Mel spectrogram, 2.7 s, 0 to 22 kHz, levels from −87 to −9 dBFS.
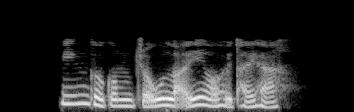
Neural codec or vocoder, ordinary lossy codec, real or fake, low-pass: none; AAC, 48 kbps; real; 5.4 kHz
